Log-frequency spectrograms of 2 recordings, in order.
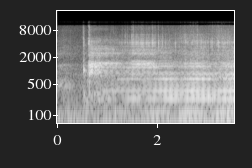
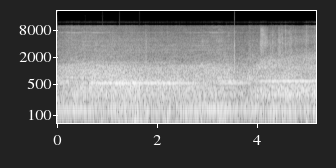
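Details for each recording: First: Air conditioner on R134a, switched on High Cool: click then steady hum with buzzy mechanical edge; worn-sounding compressor noise, like a worn Matsushita rotary, no worse than when acquired, not severe. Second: it's running nice and cold and you can hear how that how smooth that Tecumseh AE sounds compared to any sort of rotary compressor it just sounds great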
